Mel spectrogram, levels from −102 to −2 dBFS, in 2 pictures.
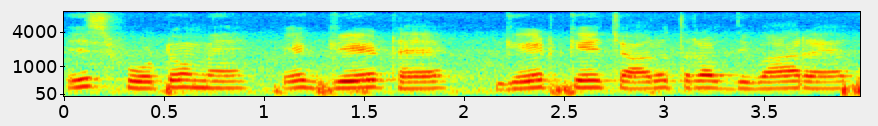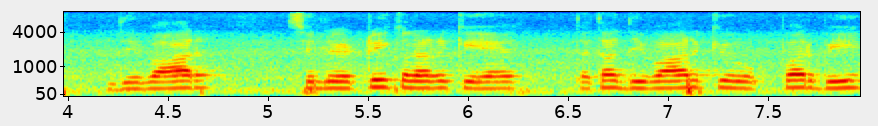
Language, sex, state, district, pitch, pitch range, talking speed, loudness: Hindi, male, Bihar, Madhepura, 200 Hz, 190-210 Hz, 180 wpm, -17 LUFS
